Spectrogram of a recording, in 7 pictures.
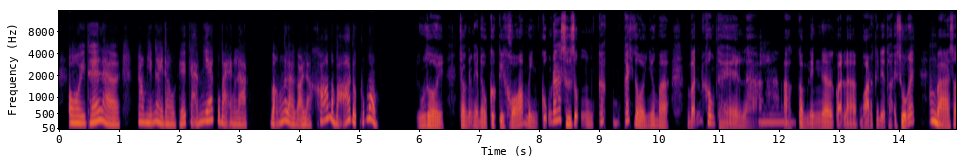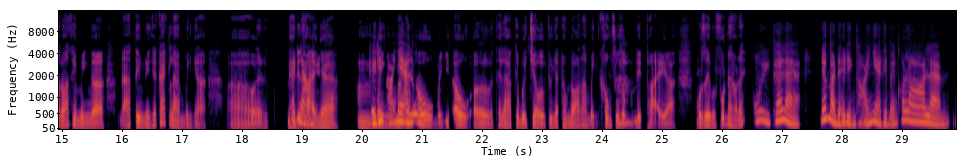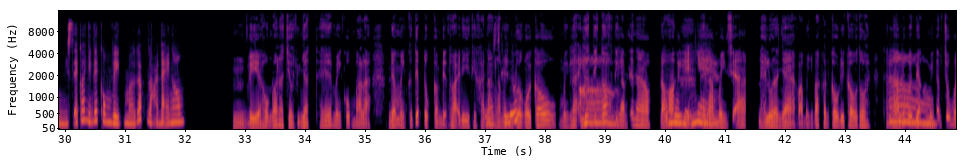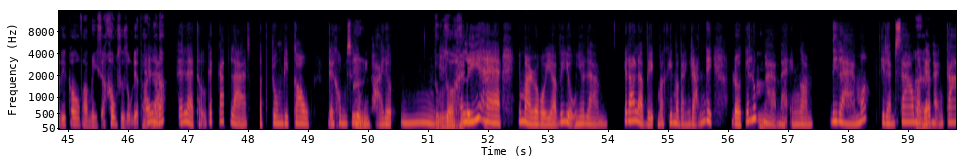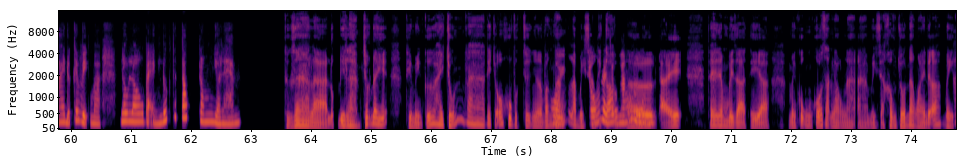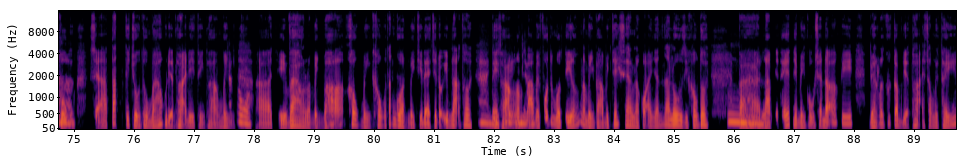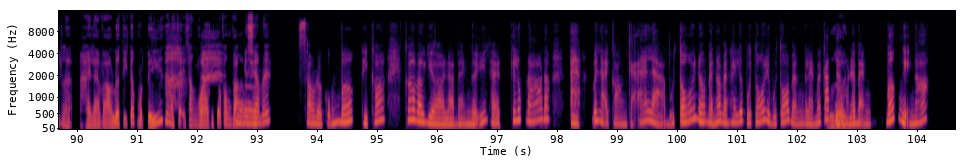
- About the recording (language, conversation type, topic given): Vietnamese, podcast, Bạn đã bao giờ tạm ngừng dùng mạng xã hội một thời gian chưa, và bạn cảm thấy thế nào?
- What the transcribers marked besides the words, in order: other noise; tapping; laughing while speaking: "rồi"; laugh; chuckle; laughing while speaking: "Ờ"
